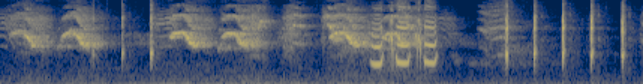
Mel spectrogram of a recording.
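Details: Green parrot, described as a talking parrot, giving a run of warbled, harmonic chattering phrases for about three seconds, including stepped rising-falling notes, followed by a series of sharp, evenly spaced clicks.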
